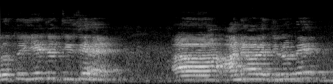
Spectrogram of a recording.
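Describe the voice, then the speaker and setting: With noticeable background noise and audible room echo, a man projects his voice loudly at an extremely high pitch. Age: 80s+. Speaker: trade union leader. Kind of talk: speech at union annual meeting. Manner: halting, many fillers and restarts.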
